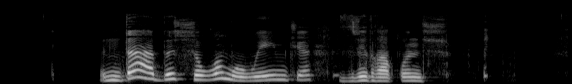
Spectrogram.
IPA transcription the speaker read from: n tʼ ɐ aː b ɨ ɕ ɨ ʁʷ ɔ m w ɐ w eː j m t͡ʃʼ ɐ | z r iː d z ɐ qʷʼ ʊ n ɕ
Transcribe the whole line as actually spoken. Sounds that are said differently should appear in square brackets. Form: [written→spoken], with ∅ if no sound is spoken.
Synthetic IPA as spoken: n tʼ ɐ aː b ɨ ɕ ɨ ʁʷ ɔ m w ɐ w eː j m t͡ʃʼ ɐ | z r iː d [z→ʁ] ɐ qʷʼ ʊ n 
